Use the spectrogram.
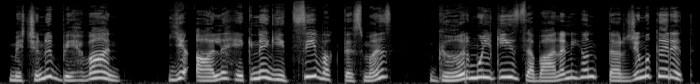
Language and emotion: Kashmiri, surprised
